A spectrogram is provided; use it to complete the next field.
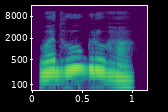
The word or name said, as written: ವಧೂಗೃಹ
